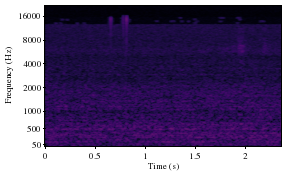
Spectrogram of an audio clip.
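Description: Near silence: only a faint steady hiss and low hum from a fan running in the room, which the Maono PM471TS USB condenser microphone almost entirely shuts out.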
